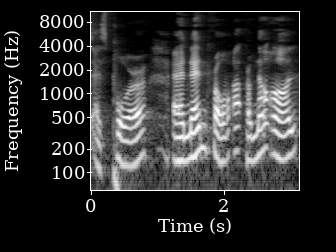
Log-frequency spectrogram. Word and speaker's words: Pu'er: The traditional Puer Tea, and they are Puer Tea in China, pronounced as Puer, and then from now on, Atomy Puer Tea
